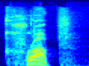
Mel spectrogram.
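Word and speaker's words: Krupp: 1,247 75 a year Fred crup rhymes with corrupt president of environmental defense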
